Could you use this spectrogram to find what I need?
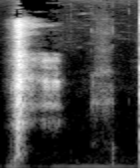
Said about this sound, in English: I'm gonna be editing out as many of these coughs as I can. Right. And I think that will do it for this episode of Transmissions. And I will cough up a lung.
